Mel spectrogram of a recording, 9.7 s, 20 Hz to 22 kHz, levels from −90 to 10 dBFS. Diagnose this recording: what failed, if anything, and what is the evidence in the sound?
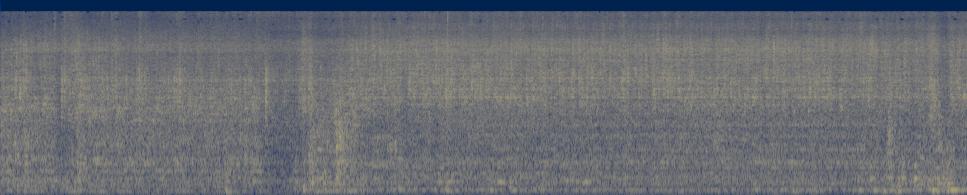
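Nothing stood out on listening: no stage of the chain showed a failure that could be heard anywhere in the sound.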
